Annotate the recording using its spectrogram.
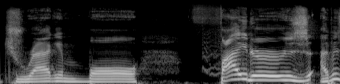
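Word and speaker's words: Dragon Ball FighterZ: game called Dragon Ball fighters I've been saying it wrong I thought was Dragonball Fighter Z no this fighters where the Z over Z the end what is this 1997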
